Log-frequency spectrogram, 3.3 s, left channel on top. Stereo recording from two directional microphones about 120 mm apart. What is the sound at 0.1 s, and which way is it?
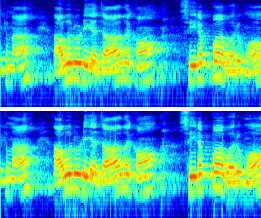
Speech, 15° right (ahead or behind).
